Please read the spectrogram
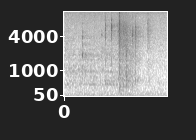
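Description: Faint clicks and light knocks from a robot dog's motor-driven leg joints as it moves in a failed attempt to get up, with the loudest knock about a second in.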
